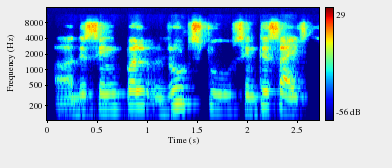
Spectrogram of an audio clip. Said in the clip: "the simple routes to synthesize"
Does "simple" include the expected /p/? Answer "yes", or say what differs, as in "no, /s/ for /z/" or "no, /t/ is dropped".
yes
